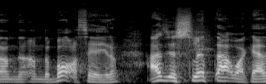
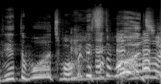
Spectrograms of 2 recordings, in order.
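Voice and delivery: higher and louder, laughing through it; laughing retort; 12 semitones higher, 3 dB louder than usual. Retold or imitated. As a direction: toss it back, laughing at her. Teasing wife about the bathroom.

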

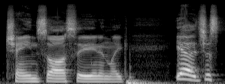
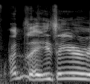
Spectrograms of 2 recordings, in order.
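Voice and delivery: high, thrilled mock outburst; excited retold exclamation; 9 semitones higher, slower than usual. Had to tell someone he's here, excited high voice. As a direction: relive the thrill in a raised pitch.

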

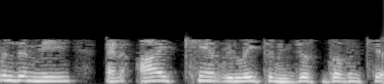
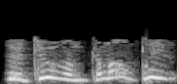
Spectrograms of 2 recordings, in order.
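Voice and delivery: pleading frightened wife; 8 semitones higher than usual. Retold or imitated. Wife phoning about cockroaches.

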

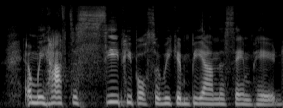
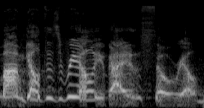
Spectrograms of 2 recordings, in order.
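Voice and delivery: much higher, strained confession of guilt; high-pitched exclamation; 12 semitones higher, 4 dB louder than usual. Real, not acted. Mom confessing guilt to the congregation, high-pitched exclaiming.

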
